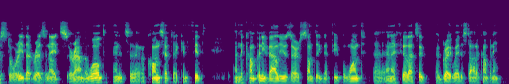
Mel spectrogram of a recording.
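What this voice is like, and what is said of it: Hybrid Australian-Swedish accent. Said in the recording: “He's an Australian based in Sweden, and I can hear a bit of a hybrid accent ... your accent is different to perhaps what it was before you left”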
